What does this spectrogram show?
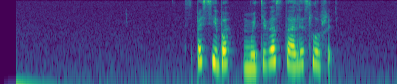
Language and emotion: Russian, positive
